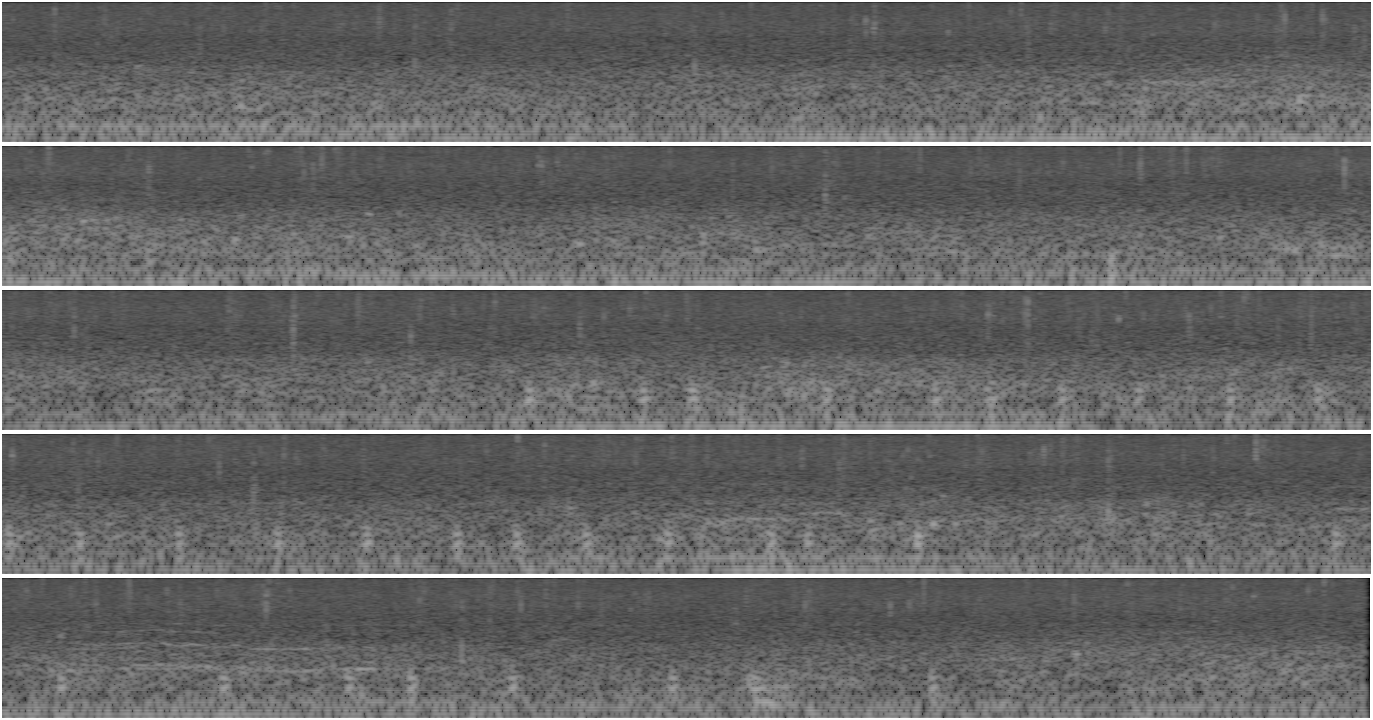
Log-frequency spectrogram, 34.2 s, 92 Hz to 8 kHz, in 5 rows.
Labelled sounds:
28.2	28.5	humpback whale, 0.88 to 1.1 kHz

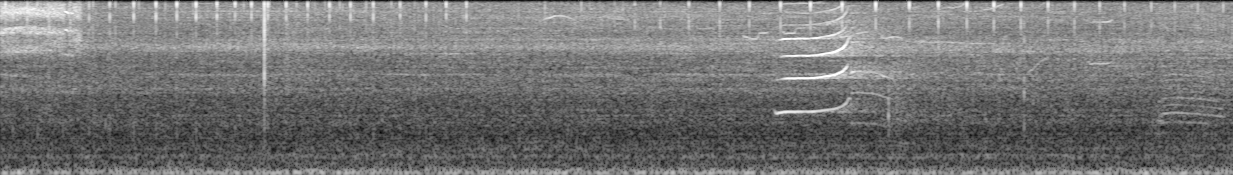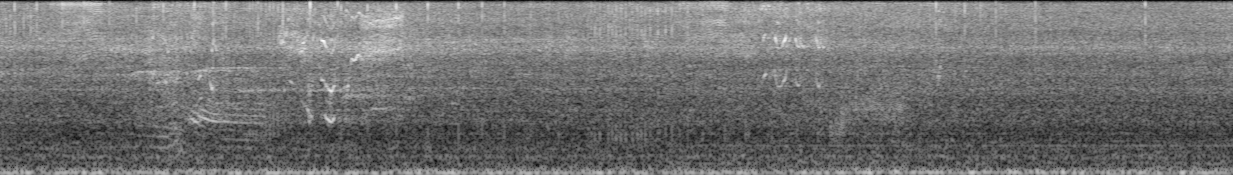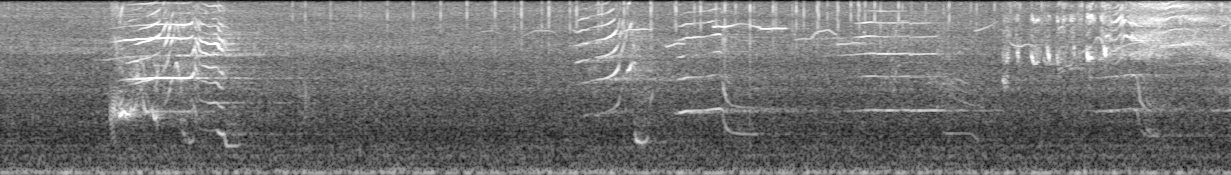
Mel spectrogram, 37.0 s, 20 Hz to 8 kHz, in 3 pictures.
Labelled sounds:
7.7	8.9	killer whale, southern resident, 0.98 to 4.8 kHz
11.6	12.0	killer whale, southern resident, 1.0 to 1.1 kHz
14.2	14.7	killer whale, southern resident, 0.82 to 1.2 kHz
25.6	26.0	killer whale, southern resident, 3.0 to 3.2 kHz
26.6	27.1	killer whale, southern resident, 0.38 to 0.68 kHz
30.4	30.8	killer whale, southern resident, 1.9 to 5.9 kHz
32.2	32.5	killer whale, southern resident, 5.0 to 5.3 kHz
33.0	34.5	killer whale, southern resident, 0.49 to 5.6 kHz

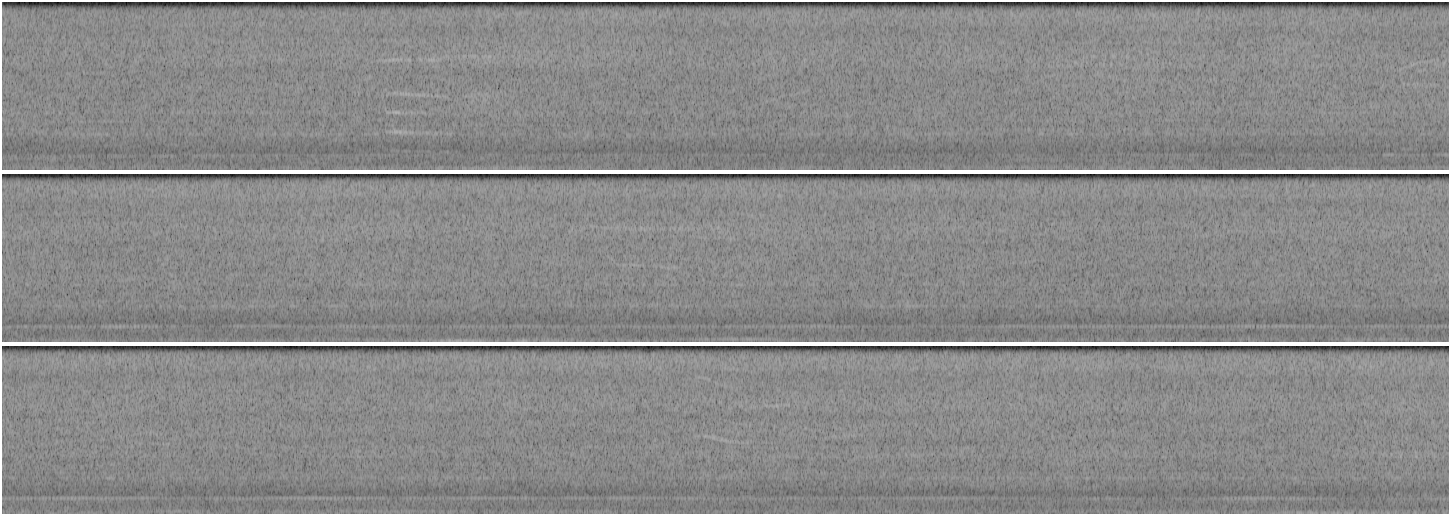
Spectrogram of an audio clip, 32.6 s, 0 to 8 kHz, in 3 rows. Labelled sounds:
2.8	3.3	killer whale, southern resident, 0.87 to 6.2 kHz

